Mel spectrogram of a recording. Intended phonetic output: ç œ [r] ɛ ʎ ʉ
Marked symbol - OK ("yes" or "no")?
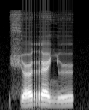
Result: yes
